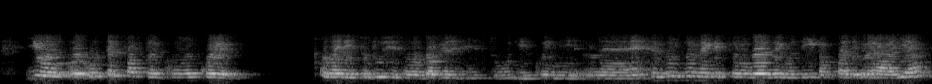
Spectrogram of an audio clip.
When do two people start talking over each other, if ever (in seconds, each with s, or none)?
none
